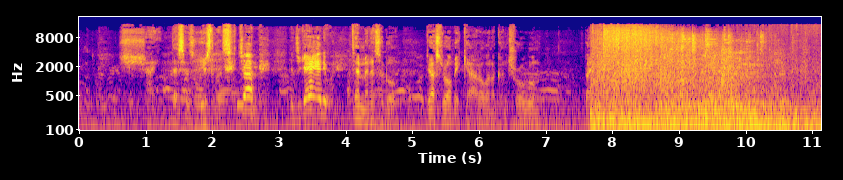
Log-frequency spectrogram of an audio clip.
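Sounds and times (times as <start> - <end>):
speech: 0.6 - 8.1
massive gas pipeline explosion on an oil platform: 7.6 - 11.1.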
